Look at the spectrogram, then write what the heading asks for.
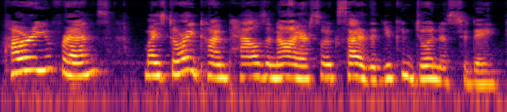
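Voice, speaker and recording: A middle-aged woman hosting a children's storytime, reading a picture book aloud in simple, deliberate phrases and putting questions to her young listeners. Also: a little high, a bit bright. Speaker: children's storytime host and reader. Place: small decorated indoor room.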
